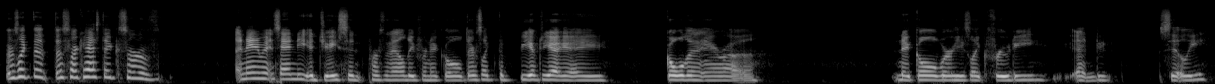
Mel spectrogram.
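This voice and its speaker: Young female streamer, casual chatter while drawing, meandering and filler-heavy, close dry sound, middle-pitched. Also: steady tone, normal speed, no echo. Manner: rambling, musing, many fillers and restarts; reads viewer chat aloud. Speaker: livestream host.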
